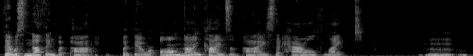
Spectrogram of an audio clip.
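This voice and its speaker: A woman's voice: medium pitch, lively intonation, slow, a bit bright. A woman reading a picture book aloud to young children, expressively, with playful asides, questions and little sound effects. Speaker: children's storyteller.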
